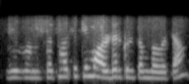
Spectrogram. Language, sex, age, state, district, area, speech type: Sanskrit, female, 18-30, Maharashtra, Ahmednagar, urban, conversation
